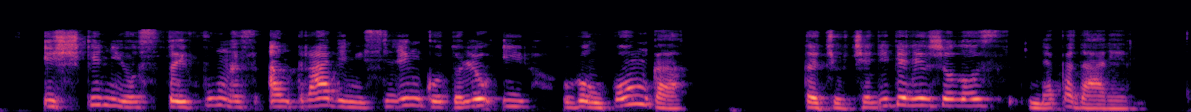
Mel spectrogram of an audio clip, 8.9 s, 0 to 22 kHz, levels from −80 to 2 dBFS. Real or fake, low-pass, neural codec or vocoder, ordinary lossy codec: fake; 7.2 kHz; codec, 16 kHz, 8 kbps, FreqCodec, smaller model; MP3, 96 kbps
